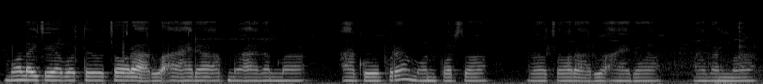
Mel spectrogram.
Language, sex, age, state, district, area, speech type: Nepali, female, 60+, West Bengal, Jalpaiguri, rural, spontaneous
